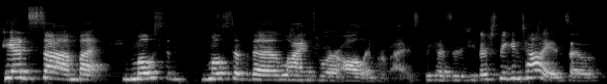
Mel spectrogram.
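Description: A woman with a fairly high voice co-hosts a casual podcast about television. She tells her stories in an animated way, with a giggly streak. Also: moderate pace, rough recording. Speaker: podcast co-host. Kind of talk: casual chat recapping a TV show.

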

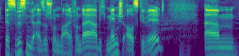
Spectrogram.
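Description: A man's voice: on the low side, lively intonation, brisk, faint music behind. A man speaking casually as a podcast co-host, explaining things in an informal chat. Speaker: podcast co-host, tabletop role-player.

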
